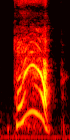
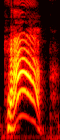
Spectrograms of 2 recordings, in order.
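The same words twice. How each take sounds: First: Put-on high, loud insistent toddler yell; toddler shout repeated. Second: Put-on high, loud toddler yell; toddler shout. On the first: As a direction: kid insisting again. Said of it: "I was like, "What?". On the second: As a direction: shout it like a tiny kid. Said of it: "she's like".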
